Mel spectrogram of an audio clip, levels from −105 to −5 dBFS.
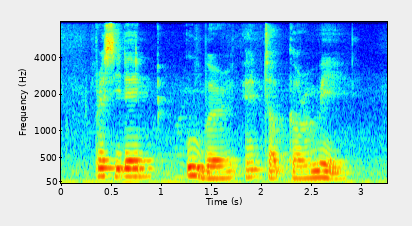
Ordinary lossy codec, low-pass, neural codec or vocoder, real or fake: none; none; none; real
